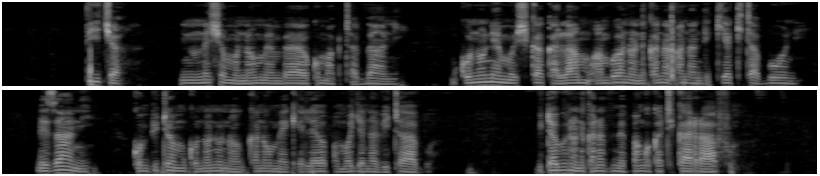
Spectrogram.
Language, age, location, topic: Swahili, 18-24, Nairobi, education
